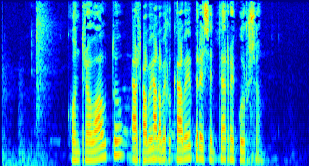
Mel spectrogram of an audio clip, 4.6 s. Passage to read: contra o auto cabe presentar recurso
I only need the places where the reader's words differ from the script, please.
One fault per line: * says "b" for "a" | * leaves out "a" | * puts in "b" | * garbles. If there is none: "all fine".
* garbles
